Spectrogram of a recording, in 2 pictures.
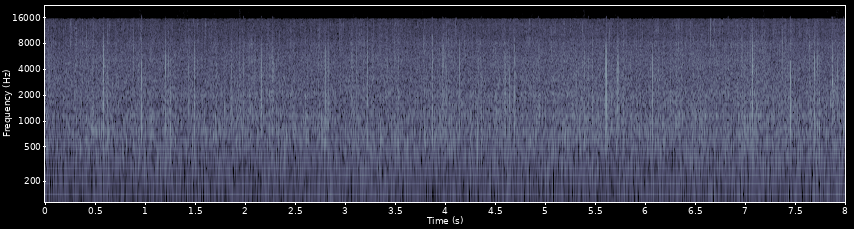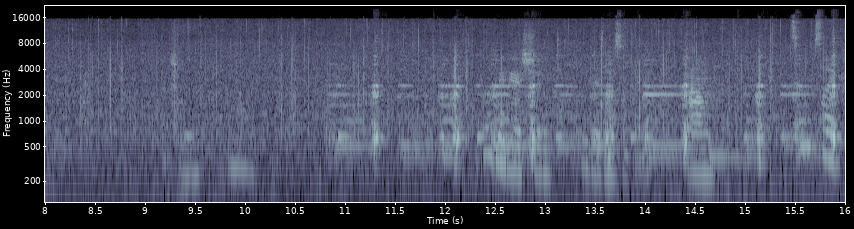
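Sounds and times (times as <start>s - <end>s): rain hiss: 0.0s - 16.0s
sharp crackles and ticks: 0.0s - 16.0s.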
